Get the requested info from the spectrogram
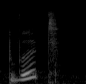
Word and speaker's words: Bwt: How would you say that? B-W-T? Boot? – Okay. Yeah.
